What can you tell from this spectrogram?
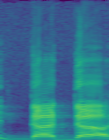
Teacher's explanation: Hujung lidah, langgar belakang, gigi atas. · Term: huruf dal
